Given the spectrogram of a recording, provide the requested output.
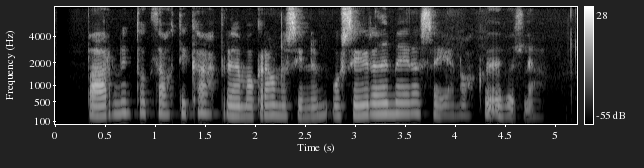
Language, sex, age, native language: Icelandic, female, 30-39, Icelandic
